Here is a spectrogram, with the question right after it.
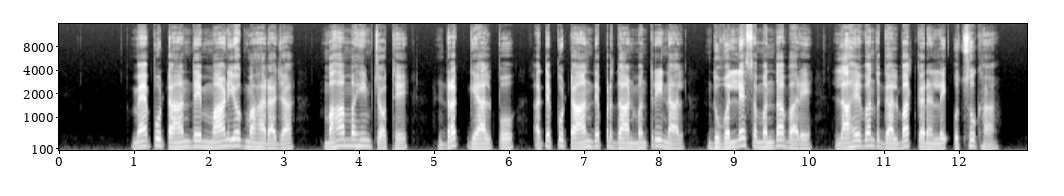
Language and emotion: Punjabi, neutral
